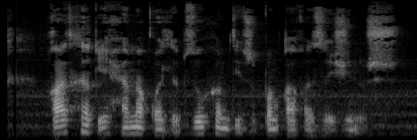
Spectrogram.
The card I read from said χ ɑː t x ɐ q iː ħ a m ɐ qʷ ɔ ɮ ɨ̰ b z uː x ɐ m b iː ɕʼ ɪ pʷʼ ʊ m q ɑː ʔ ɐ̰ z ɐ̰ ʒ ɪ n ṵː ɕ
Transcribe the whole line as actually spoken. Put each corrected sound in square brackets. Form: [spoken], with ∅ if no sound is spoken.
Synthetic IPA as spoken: [ʁ] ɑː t x ɐ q iː ħ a m ɐ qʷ ɔ ɮ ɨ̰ b z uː x ɐ m [d] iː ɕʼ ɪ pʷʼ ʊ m q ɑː [q] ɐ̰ z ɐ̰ ʒ ɪ n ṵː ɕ

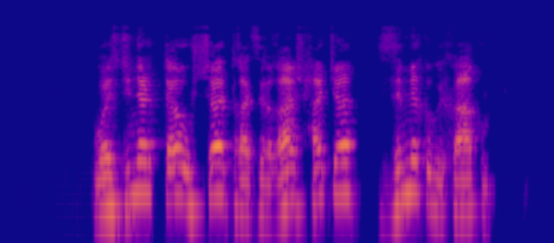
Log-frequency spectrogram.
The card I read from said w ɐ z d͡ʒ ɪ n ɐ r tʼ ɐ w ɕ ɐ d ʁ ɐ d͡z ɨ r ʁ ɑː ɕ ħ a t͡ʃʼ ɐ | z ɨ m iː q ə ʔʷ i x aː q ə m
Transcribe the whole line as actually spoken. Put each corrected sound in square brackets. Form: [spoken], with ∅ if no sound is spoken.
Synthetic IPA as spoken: w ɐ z d͡ʒ ɪ n ɐ r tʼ ɐ w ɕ ɐ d ʁ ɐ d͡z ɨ r ʁ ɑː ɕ ħ a t͡ʃʼ ɐ | z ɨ m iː q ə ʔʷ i x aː q ə m

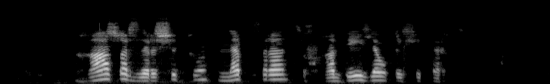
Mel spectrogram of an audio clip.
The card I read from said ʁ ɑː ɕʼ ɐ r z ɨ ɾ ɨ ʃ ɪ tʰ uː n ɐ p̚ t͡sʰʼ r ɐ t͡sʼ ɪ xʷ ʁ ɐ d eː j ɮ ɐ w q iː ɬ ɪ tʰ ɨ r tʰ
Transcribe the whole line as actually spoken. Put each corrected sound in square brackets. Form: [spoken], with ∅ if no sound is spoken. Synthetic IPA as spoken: ʁ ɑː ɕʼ ɐ r z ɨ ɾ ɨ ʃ ɪ tʰ uː n ɐ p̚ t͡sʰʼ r ɐ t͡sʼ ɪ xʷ ʁ ɐ d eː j ɮ ɐ w q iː ɬ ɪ tʰ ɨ r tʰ

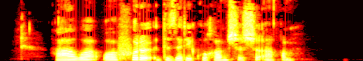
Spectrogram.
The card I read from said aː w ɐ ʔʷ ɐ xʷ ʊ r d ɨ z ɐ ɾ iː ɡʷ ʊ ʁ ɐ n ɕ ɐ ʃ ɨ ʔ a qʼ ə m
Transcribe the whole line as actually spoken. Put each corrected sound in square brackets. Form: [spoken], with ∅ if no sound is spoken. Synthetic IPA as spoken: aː w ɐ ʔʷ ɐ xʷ ʊ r d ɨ z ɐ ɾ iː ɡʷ ʊ ʁ ɐ [m] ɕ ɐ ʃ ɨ ʔ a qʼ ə m

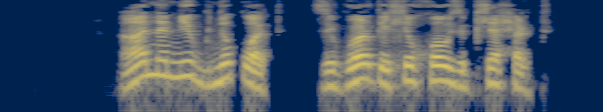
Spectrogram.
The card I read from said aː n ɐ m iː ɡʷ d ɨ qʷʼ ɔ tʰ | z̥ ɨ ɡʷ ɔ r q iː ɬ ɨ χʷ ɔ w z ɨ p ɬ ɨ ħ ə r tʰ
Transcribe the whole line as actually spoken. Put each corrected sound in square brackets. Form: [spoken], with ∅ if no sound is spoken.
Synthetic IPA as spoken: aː n ɐ m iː ɡʷ [n] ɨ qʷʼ ɔ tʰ | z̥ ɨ ɡʷ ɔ r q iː ɬ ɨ χʷ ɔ w z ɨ p ɬ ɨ ħ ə r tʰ

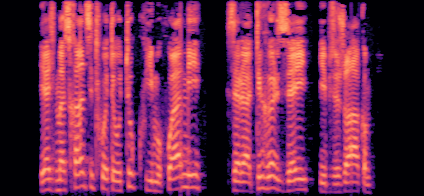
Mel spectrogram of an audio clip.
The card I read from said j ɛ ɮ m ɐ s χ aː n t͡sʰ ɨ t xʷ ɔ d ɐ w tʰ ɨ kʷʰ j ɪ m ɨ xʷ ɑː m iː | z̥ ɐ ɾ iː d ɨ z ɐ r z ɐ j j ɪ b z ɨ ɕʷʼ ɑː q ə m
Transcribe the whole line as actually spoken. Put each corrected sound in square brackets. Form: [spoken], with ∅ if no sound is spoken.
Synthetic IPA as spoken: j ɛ ɮ m ɐ s χ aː n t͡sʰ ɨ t xʷ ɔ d ɐ w tʰ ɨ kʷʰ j ɪ m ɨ xʷ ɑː m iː | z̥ ɐ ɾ [aː] d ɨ [ɣ] ɐ r z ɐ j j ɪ b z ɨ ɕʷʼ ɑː q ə m

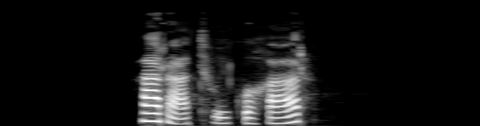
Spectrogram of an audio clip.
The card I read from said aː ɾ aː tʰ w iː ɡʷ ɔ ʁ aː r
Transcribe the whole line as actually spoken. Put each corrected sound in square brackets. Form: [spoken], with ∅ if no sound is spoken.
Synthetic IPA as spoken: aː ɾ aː tʰ w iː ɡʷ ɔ ʁ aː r

